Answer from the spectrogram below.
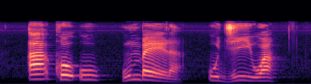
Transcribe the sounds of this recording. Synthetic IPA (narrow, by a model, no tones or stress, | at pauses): akʰoʔu | ɦumbɛɺa | ud͡ʒiːwa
